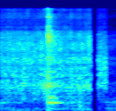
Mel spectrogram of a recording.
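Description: Shredded boiled cabbage and chopped tomatoes sizzle in a hot pan, a soft steady frying hiss with a brief clink of a stirring utensil partway through.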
